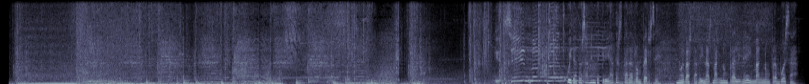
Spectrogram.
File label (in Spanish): PUBLICIDAD SENSUAL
